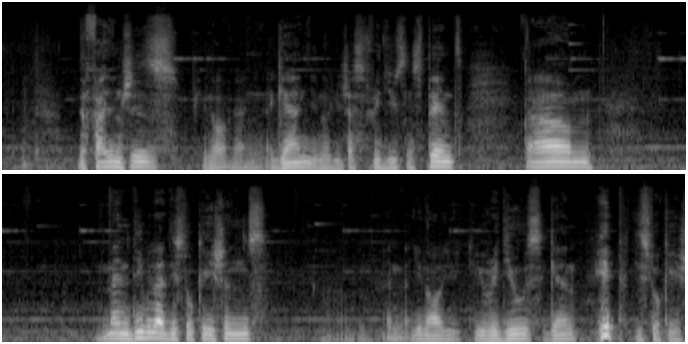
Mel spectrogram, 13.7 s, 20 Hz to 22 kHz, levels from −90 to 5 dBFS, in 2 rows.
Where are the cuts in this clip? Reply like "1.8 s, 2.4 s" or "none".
12.6 s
